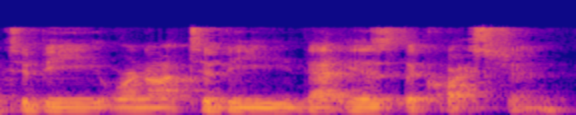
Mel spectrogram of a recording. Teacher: the first syllable is unstressed and the second syllable is stressed so it sounds like da da okay heavier emphasis on the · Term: iambic poetry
